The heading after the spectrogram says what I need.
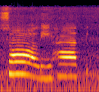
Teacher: Pertama, alif lam syamsiyah karena huruf lam bertemu syad. Cara bacanya idgham dan huruf lam dihilangkan langsung masuk ke syad. Kedua, mad tabi'i karena huruf shad berharokat fathah bertemu alif. · mad tabi'i karena huruf ha berharokat fathah bertemu alif. Cara bacanya dipanjangkan 2 harokat.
